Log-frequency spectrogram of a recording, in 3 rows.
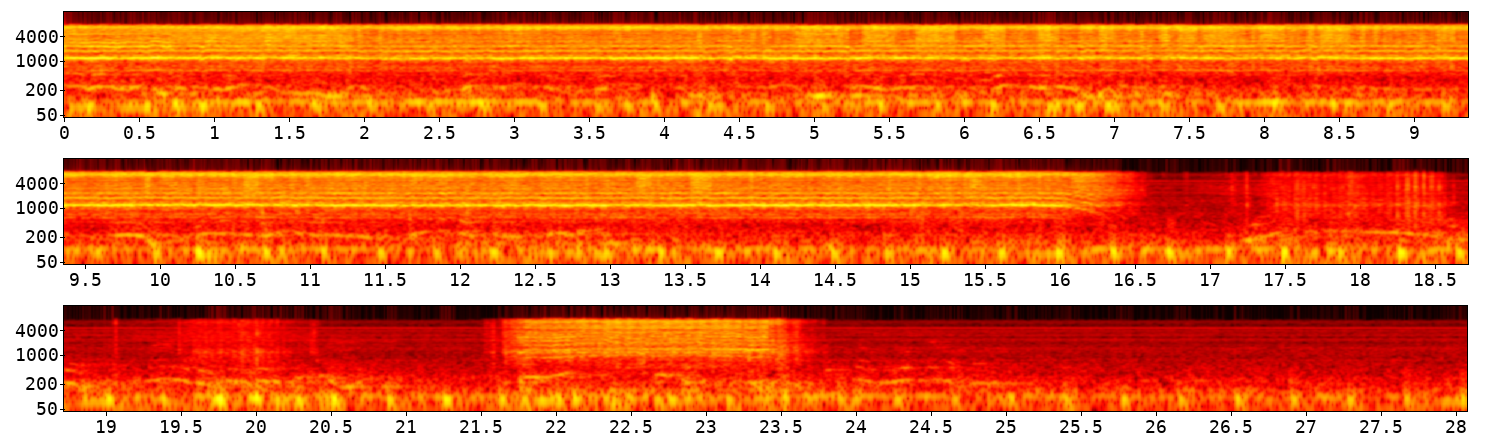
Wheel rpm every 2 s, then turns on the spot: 160, 160, 160, 160, 160, 160, 160, 160, 30, 20, 30, 90, 0, 0.
16-20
